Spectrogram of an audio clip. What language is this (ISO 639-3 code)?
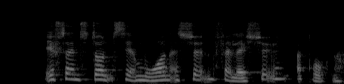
dan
